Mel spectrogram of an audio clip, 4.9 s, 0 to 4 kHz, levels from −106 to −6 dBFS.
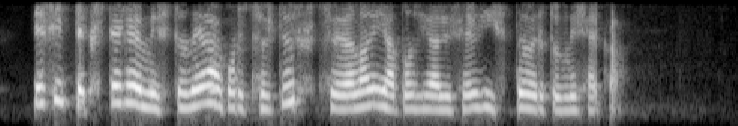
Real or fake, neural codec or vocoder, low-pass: fake; codec, 44.1 kHz, 2.6 kbps, SNAC; 3.6 kHz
